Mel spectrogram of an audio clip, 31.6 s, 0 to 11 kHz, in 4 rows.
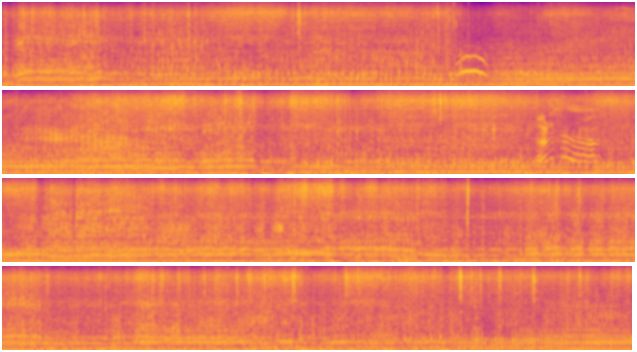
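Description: Honda 400EX quad's single-cylinder four-stroke engine running under load while riding, its pitch rising and falling as the throttle is worked.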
